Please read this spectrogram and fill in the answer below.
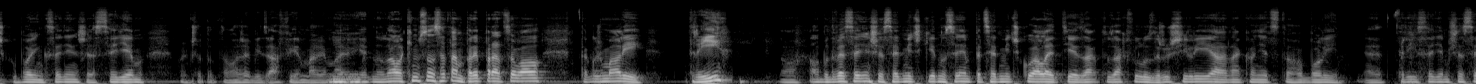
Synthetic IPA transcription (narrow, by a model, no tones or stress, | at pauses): t͡ʃkubɔjiŋksɛɟɛmʃɛssɛɟɛm | mt͡ʃɔt̪ɔt̪ɔmʊɔʒɛbiɟzafiɾmaʒɛmajujɛd̪nunɔalɛkimsɔmsat̪ampɾɛpɾat͡sɔʋalt̪aɡuʒmali | t̪ɾi | nɔalɛbɔd̪ʋɛsɛɟɛmʃɛssɛd̪mit͡ʃkijɛd̪nusɛɟɛmpɛcsɛd̪mit͡ʃkualɛt̪ɪɛzat̪uzaxʋiːluzɾuʃilianakɔɲɪɛt͡st̪ɔɦɔbɔli | t̪ɾisɛɟɛmʃɛssɛ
